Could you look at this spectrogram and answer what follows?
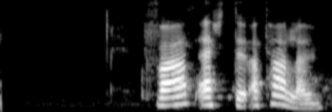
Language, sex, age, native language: Icelandic, female, 40-49, Icelandic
